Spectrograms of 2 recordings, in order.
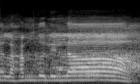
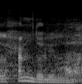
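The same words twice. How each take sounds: First: It is said louder, with more force. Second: It is said at normal loudness.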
